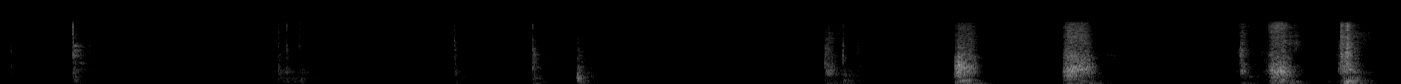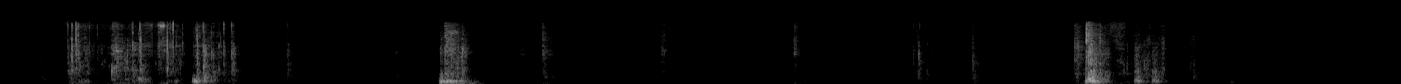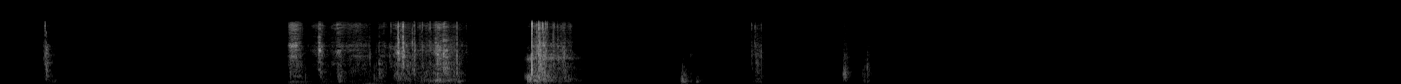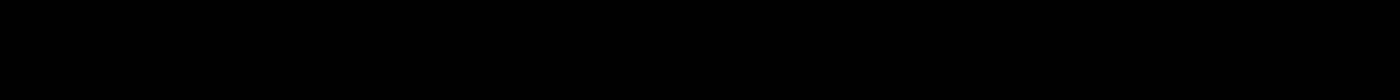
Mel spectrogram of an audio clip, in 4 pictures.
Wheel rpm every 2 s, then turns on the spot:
0, 0, 0, 0, 0, 0, 0, 0, 0, 0, 0, 0, 0, 0, 0, 0, 0, 0, 0, 0, 0, 0, 0, 0, 0, 0, 0, 0.
none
